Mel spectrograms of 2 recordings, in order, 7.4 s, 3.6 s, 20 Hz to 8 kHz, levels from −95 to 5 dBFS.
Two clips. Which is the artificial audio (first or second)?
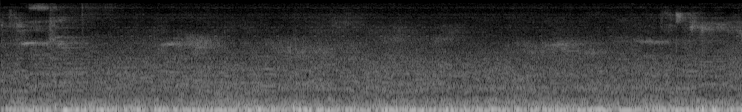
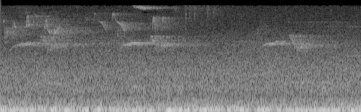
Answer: first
